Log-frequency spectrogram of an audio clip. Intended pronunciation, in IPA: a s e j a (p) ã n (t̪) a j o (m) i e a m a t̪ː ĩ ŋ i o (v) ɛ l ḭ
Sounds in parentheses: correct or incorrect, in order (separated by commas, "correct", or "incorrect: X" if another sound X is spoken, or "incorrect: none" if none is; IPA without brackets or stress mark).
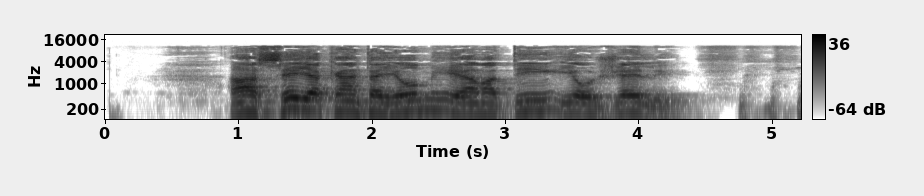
incorrect: k, correct, correct, incorrect: ʒ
